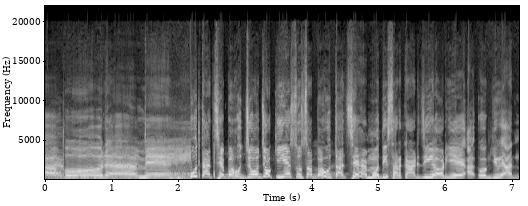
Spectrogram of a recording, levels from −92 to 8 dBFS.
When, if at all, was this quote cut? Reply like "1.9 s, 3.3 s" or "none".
2.2 s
